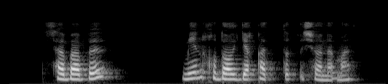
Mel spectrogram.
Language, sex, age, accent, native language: Uzbek, female, 12-17, Farg'ona, Uzbek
